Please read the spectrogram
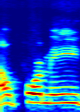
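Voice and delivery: small, fake innocent, pitiful pleading voice. Saying how one would have acted in court to win sympathy: mock sad, pitiful plea. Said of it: "I would have played the small, like, innocent person".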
